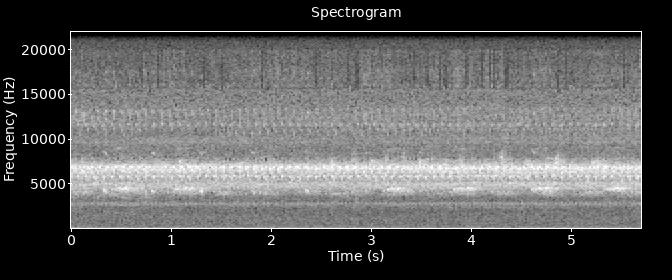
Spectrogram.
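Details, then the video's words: Crickets calling at night in a swamp: a steady high-pitched shrill trill overlaid with soft pulsed chirps repeating about twice per second, continuous and unbroken, with faint low background rumble. "Night Ambient Sounds, Crickets, swamp sounds at night"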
